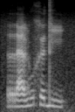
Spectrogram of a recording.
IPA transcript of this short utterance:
r æ ɳ o̤ x ø d i

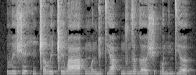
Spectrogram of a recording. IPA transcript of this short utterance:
β e ʃ e h i ǁ ɜ β e ǁ e w a | ŋ͡m ɜ ŋ ɡ i tʲ a | n d u n z ɜ ɡ ɜ ʃ | ɾ o nʲ e nʲ tʲ ɜ

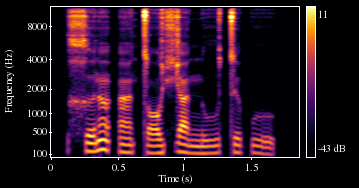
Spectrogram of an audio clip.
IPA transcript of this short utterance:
x ə ɾ ɐ̃ ʔ ã t ɔ ç a n u t ʏ p u

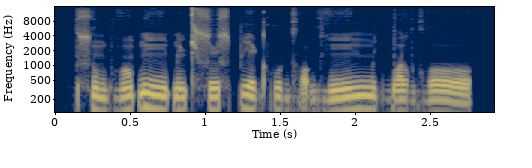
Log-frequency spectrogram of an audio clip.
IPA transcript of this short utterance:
s ũ bʱ ɔ̃ ɓ ĩː ɓ ĩ ʈ s y s p iː ɖ kʷ i ɡʱ ɔ̰ ɡʱ ĩː ŋ͡m i ɡ͡b ɔ l ɡʱ oː

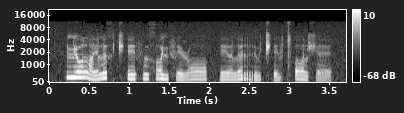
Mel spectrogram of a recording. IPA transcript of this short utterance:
lʲ ɔ˦ lˠ e˨˦ l ə˨ x t͡ʃʼ e˦ f ɯ˦ x ɔ˦˨ lʲ f e˨ ɭ ɔ˦ | e˨ ə̯ l ə˦ r ɯ˨ t͡ʃʼ e˨ v t͡sʼ ɔ˦˨ l ʃ ɛ˨

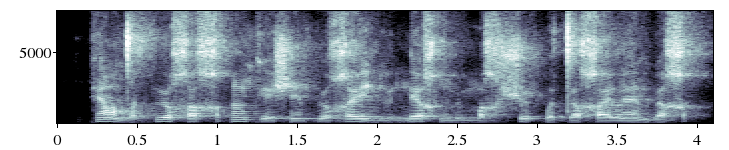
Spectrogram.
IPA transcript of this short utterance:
k ɛ̃ dˤ ə k ʉ χ ə χ | ə̃ k e ʃ ẽ p ʉ ʁ e ʎ ʉ n e χ ŋ͡m ʉ m ə χ ʃ ʏ p ə t ə χ ɛ l ɛ̃ b ɛ χ

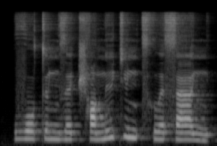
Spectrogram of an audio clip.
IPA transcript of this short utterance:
v o t ø ɲ z e t͡ʃʰ ɑ n i c i ɲ t͡sʰ ɯ e̯ s æ ɲ

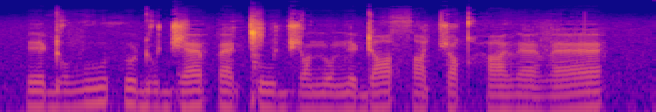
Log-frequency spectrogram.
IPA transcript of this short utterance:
e ɖ o v u θ u ɖ u d͡ʒ æ p æ ǀ u d͡ʒ ɒ n o n e ɖ i sˤ æ t͡ʃ u qʰ æ ð æ v æ

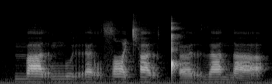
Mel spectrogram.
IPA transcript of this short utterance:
m a r ŋ u r ɐ r zˤ i cʰ a r ǃʼ ɐ r ð a n a

